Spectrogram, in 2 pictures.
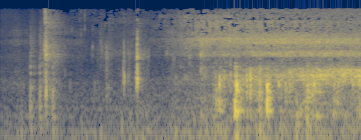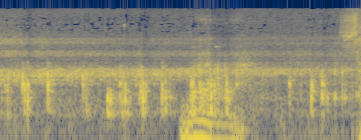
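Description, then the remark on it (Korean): A couple of sharp metallic clicks as a can of lemon-lime soda or cola is opened, then a steady, fizzing pour over ice, with crackling bubbles and occasional ice knocks, fairly loud. “사이다나 콜라 이렇게 캔탁 따가지고 따르는 소리입니다. 네. 얼음 사이사이로, 예, 들어가는 소리.”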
